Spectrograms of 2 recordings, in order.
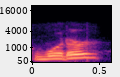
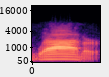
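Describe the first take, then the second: First: It is said with a Philadelphia accent. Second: It is said with a Boston accent. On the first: "That's how we say it. It's like wood, like wooder" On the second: "in Boston they say water. Like I can't even say it right"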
